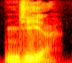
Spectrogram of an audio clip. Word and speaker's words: njia: Did you hear the slight N sound at the beginning of this word? – Njia. – Say street. – Njia.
